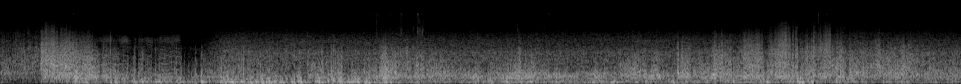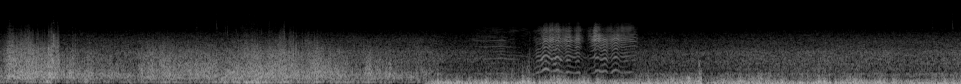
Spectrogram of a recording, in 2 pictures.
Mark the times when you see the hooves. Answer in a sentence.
You can't hear the hooves here.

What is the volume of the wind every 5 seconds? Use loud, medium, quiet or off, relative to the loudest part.
loud, loud, loud, medium.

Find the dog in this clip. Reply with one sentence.
You can't hear the dog here.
